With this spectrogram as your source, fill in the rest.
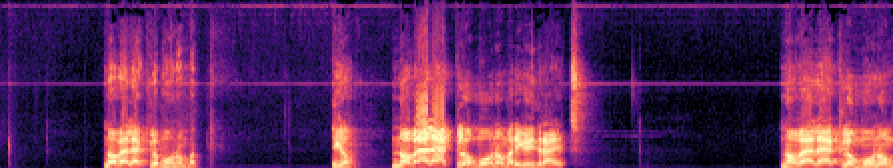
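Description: A young man explains calmly and clearly, speaking close to a microphone.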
